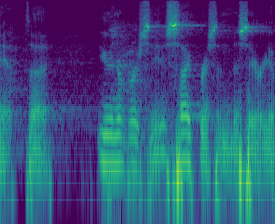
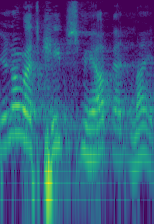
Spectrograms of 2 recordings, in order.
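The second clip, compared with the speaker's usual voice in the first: put-on Scottish brogue, pitched up; 6 semitones higher than usual. Retelling what a security chief said over a beer: imitating a Scottish accent. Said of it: "he was Scottish".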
